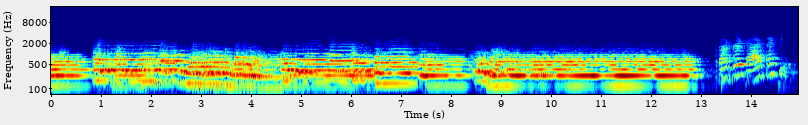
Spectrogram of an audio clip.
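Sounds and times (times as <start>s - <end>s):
brass ensemble playing: 0.0s - 13.3s.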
